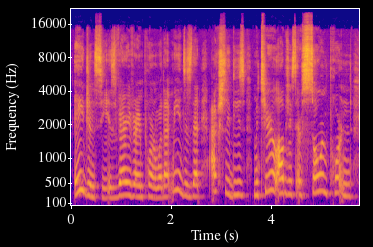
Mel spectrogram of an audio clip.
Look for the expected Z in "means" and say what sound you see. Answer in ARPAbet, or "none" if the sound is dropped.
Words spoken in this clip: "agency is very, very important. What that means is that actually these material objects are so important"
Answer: Z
